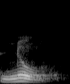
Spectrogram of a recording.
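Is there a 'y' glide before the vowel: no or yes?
no. The vowel is a plain oo sound. This is the American pronunciation. "U en USA"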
